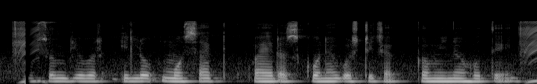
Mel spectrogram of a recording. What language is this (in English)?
Marathi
